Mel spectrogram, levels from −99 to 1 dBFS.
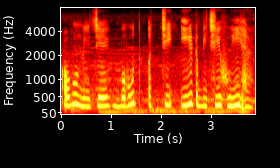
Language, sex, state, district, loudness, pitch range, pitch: Hindi, female, Uttar Pradesh, Saharanpur, -17 LUFS, 235-275 Hz, 245 Hz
